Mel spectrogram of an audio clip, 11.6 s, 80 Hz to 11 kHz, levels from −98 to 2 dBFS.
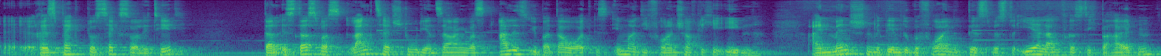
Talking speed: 150 wpm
